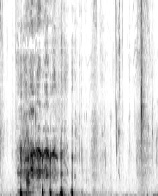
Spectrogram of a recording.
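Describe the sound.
Someone bites into a Trick Kat chocolate bar and chews it, making a few crisp crunches and wet chewing sounds. A short voiced sound comes early on, and the later crunches are sharper and more spaced out.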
